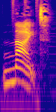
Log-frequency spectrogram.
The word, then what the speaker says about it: knight: Podsumowując, angielskie słowa noc i rycerz wymawiamy tak samo, czyli knight, pomimo różnej pisowni, a więc są homofonami. Na początku słowa rycerz jest jeszcze dodatkowa litera K, która jest nie ma.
